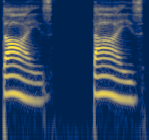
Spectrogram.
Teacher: 它的尾音呢是要浊化成 z 的发音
